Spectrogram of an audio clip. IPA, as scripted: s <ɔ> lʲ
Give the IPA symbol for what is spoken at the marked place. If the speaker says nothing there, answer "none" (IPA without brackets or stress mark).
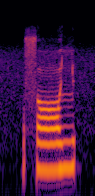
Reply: ɔ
